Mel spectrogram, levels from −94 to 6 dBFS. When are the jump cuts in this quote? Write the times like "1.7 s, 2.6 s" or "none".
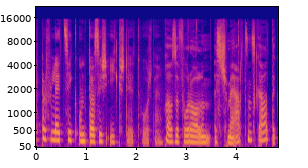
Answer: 2.6 s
